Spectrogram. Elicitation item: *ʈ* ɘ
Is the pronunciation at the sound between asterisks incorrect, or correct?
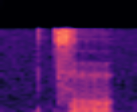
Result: incorrect: t͡s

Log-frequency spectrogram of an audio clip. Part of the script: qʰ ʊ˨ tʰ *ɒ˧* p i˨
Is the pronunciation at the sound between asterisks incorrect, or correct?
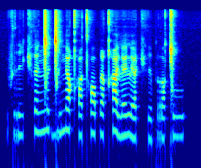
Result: correct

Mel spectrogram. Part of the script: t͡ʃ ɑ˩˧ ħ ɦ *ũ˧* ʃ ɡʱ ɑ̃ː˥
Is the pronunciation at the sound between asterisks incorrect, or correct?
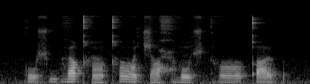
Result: correct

